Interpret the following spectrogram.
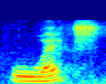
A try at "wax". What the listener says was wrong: Okay, you said Wex. Is that what you see? Do you remember what this says? So rather than Wex, what would it be?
